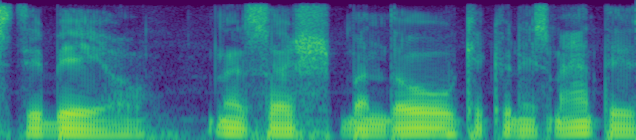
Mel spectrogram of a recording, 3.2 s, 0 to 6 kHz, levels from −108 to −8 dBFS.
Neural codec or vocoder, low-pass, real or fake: none; 5.4 kHz; real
